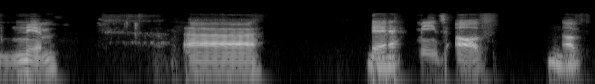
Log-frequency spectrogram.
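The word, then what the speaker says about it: Nîmes: it looks in English like nmes but it's pronounced Nim uh means of of nim is actually the name denim uh yes that's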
